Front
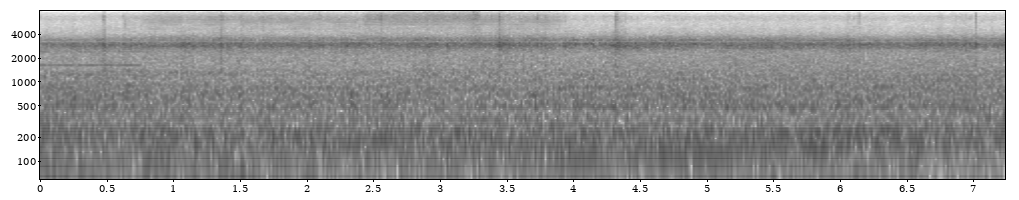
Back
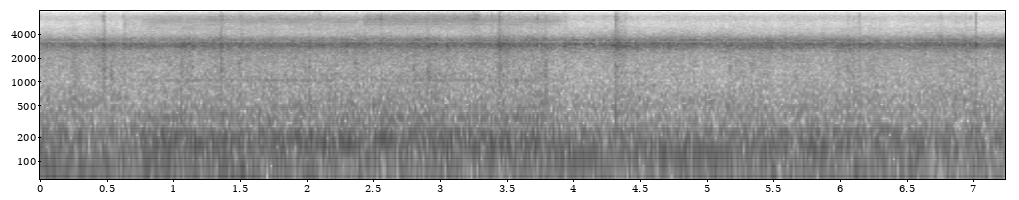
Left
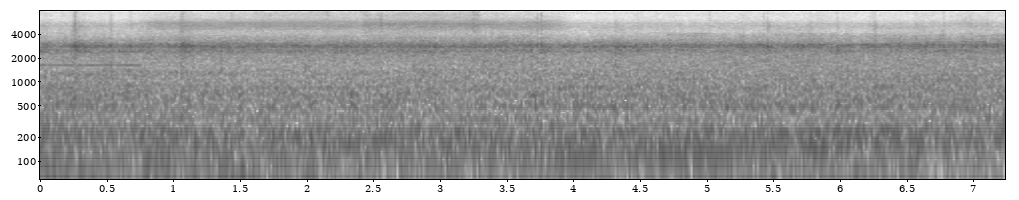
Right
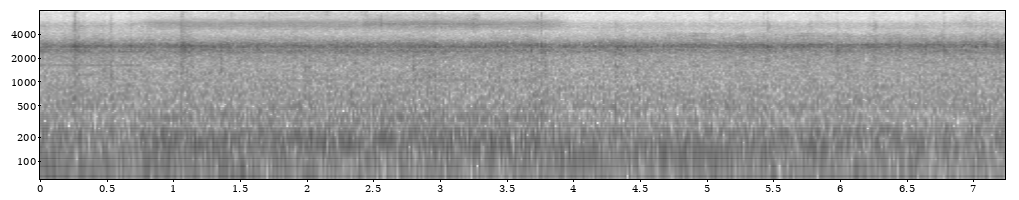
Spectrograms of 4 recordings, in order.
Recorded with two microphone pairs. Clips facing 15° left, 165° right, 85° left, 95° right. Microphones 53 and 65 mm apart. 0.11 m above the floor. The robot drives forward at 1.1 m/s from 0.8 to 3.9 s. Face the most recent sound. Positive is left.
turn(degrees=25)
